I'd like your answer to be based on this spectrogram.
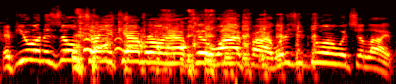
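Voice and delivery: high, loud exasperated rant; mock scolding rant. Real, not acted. Host scolding guest on Zoom call, loud high mock rant. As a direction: roast him for hiding his camera, loud and high.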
